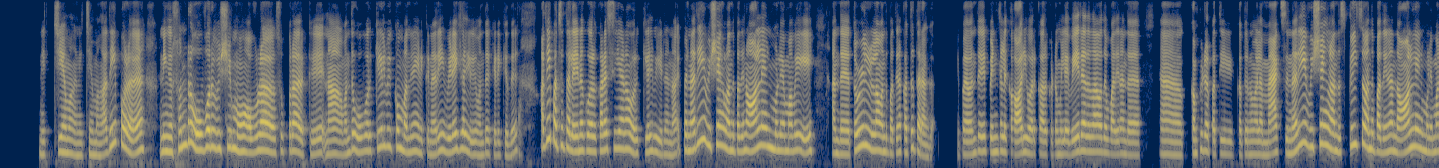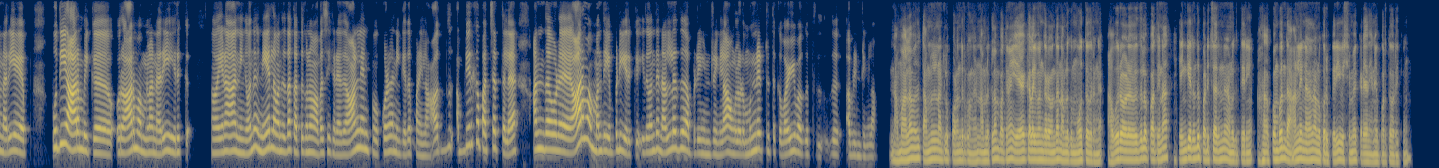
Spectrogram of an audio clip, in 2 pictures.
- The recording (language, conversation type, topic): Tamil, podcast, புதியதாக தொடங்குகிறவர்களுக்கு உங்களின் மூன்று முக்கியமான ஆலோசனைகள் என்ன?
- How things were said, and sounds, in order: "சொல்ற" said as "சொன்ற"; "அவ்வளோ" said as "அவ்வளா"; other background noise; tapping; "ஏதாவது" said as "ஏதாதாவது"; "கத்துக்கணும்னு" said as "கத்துக்கணும்"; "எல்லாம்" said as "அல்லாம்"; "ஏகலைவன்ங்கிறவன்தான்" said as "ஏககலைவன்ங்கிறவன்தான்"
